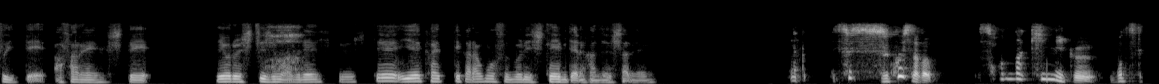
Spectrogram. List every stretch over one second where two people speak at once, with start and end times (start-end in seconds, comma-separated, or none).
none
